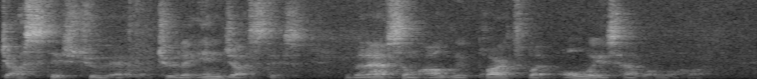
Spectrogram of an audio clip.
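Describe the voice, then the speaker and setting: Ordinary pitch variation with audible room echo and noticeable background noise. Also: man. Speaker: Hawaiian sovereignty group member. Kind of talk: interview.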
